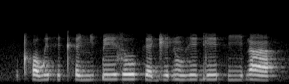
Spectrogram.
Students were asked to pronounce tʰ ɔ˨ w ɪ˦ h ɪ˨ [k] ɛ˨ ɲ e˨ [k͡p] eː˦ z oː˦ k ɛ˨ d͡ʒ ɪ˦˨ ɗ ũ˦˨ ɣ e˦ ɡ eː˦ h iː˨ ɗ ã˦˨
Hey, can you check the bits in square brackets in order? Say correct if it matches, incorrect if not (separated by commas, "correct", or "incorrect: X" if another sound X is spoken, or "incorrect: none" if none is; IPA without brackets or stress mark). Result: incorrect: kʰ, correct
